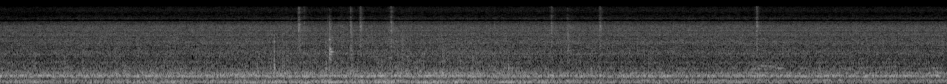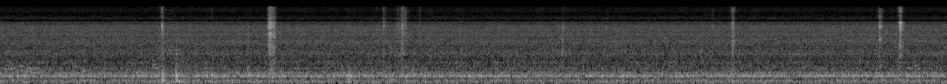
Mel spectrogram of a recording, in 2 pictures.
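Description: Mazda Demio dirt-trial car's engine running at a steady idle, heard from inside the cabin as a constant drone with no revving. A few sharp clicks sound around the middle and again near the end.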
